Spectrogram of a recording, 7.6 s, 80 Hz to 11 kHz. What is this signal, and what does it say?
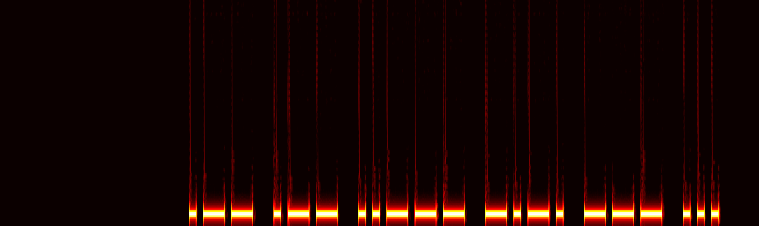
Morse code, heard as a keyed tone, about 17 wpm, 700 Hz. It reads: WW2COS
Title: USA Call Signs - 6 Characters - Repeated 3x - 17wpm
